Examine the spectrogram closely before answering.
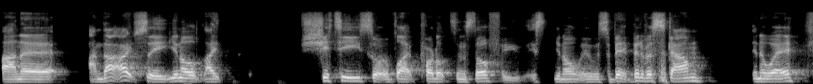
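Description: With a Lancashire accent, a man talks at a moderate pace, fairly high in pitch with ordinary pitch variation. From Lancashire, northern England. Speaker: creative director. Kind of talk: casual chat.

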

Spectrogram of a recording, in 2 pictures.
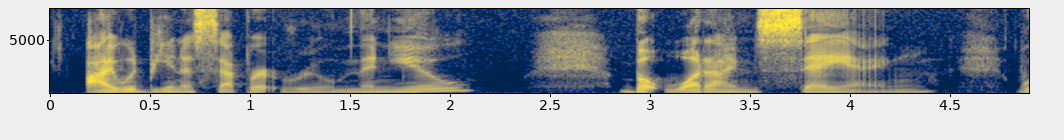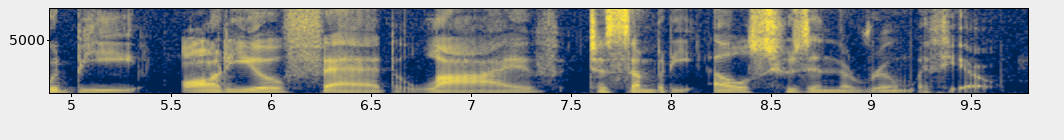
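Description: A woman's very deep, low voice in an American accent, fairly slow and with ordinary pitch variation, on a very clean recording with a silent background. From upstate New York. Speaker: actor. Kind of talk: casual chat. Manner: laughs often.

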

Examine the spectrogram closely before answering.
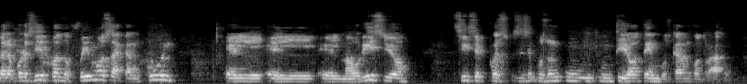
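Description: A man speaks fairly quickly while noticeable noise fills the background. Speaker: punk band member. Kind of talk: casual chat.

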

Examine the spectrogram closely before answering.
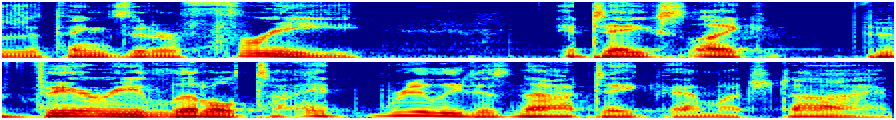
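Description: Somewhat breathy and animated, a man talks at a fairly quick pace and medium pitch with lively intonation. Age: 30s. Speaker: working musician, podcast co-host. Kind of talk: casual chat.

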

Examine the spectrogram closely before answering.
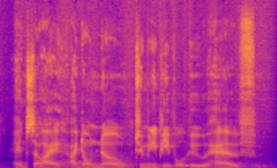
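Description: A man with an American accent speaks in a very deep, low pitch at a fairly slow pace, with monotone, flat intonation. Noticeable background noise and audible room echo are present. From Oklahoma (Bethany). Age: 40s. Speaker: coffee business owner, nonprofit founder. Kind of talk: interview conversation.

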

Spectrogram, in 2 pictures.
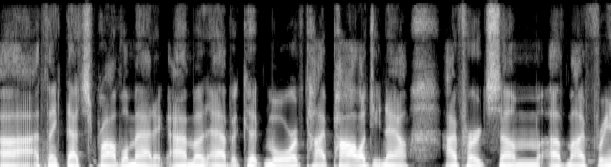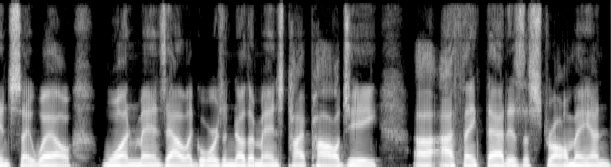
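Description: The voice moves at a moderate pace with fairly even intonation and very even loudness. The recording is very clean, dry and close, with no echo and a silent background. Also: man, medium pitch for a man. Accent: Southern US. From US South. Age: 60s. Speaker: seminary president and preacher. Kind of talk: interview.

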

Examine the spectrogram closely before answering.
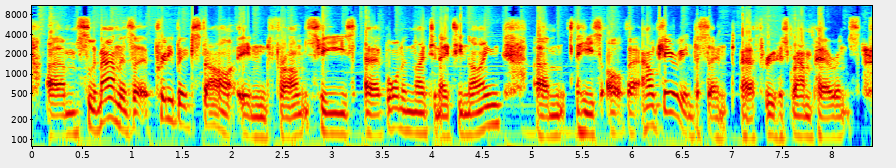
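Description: A woman with very even loudness and hardly any pauses, over noticeable background noise. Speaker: music reviewer. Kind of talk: radio review segment.

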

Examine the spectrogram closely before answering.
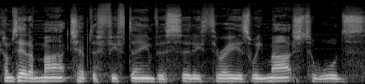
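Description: A dark, mellow tone with an Australian accent, moderate pace, and a very clean recording over a silent background. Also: man. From Australia, Kempsey, New South Wales. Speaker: pastor. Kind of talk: rousing sermon climax, exhorting the congregation to push back against resistance. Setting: church service. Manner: impassioned and emphatic, punchy repeated slogans; animated storyteller, occasional stumbles when fired up.

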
